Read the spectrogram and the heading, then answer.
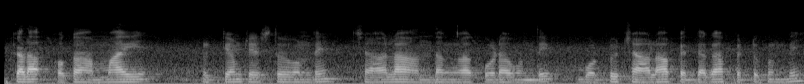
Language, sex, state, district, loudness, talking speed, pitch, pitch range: Telugu, male, Andhra Pradesh, Srikakulam, -24 LUFS, 105 wpm, 115 Hz, 110-120 Hz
